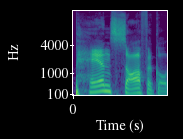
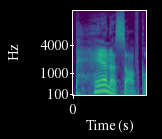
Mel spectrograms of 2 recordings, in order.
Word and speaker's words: pansophical: It's pronounced pansophical, not panasophical, like pansexual. Oh, pansophical.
